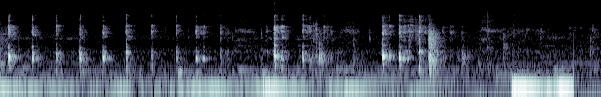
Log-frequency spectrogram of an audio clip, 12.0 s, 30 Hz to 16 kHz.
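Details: 8-year-old girl with Tourette Plus (ASD, OCD and ADHD features): repeated short, dry coughs and throat-clearing grunts with brief hums, typical of vocal tics.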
